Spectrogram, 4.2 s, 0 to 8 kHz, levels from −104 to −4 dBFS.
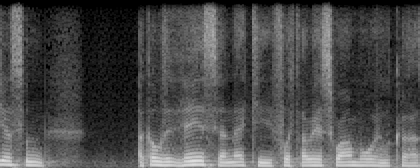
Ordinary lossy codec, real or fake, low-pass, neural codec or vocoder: none; fake; none; codec, 16 kHz, 0.5 kbps, FunCodec, trained on Chinese and English, 25 frames a second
